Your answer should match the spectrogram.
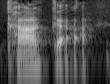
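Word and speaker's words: Kaká: And that's really how you pronounce it, Kaka.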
